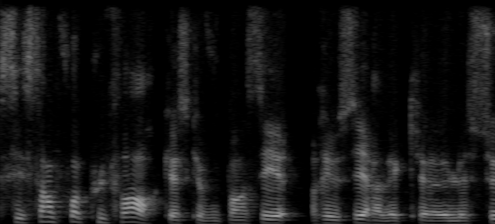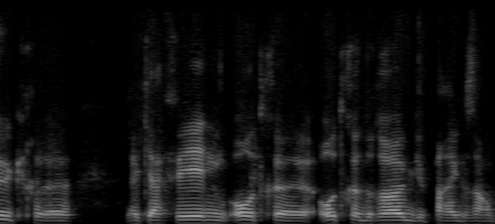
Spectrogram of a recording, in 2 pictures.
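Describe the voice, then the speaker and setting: Speaking very slowly in a Quebec accent, a man holds a medium pitch with ordinary pitch variation. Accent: Québécois French. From Quebec, Canada. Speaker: coach. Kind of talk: podcast interview answer.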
